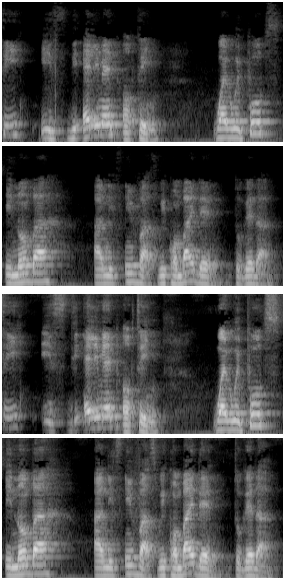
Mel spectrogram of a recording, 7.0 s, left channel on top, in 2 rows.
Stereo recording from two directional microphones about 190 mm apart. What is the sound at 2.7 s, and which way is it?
Speech, 35° right (ahead or behind).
